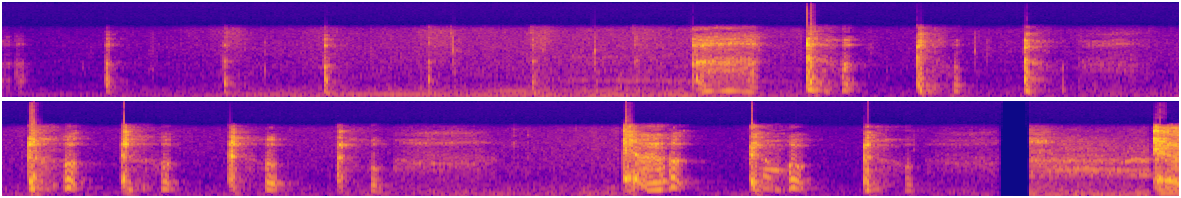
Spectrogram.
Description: I hope you all enjoy listening to the sound of my cough, I always record it with great care. 🌬️💗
